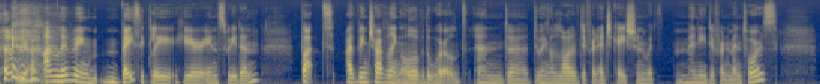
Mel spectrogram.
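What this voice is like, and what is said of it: Australian English accent. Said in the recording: “I'm from Australia, if you didn't catch the accent.”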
